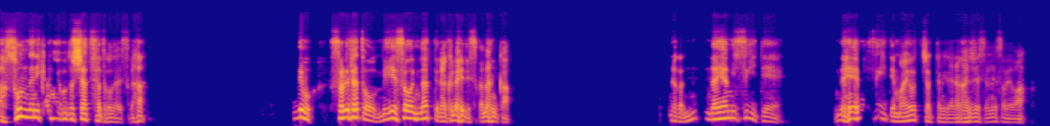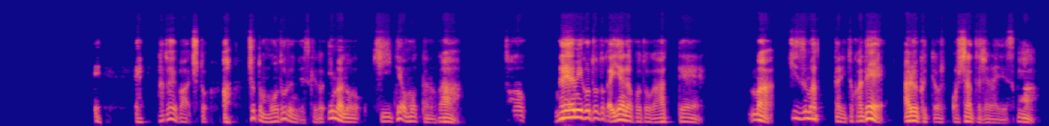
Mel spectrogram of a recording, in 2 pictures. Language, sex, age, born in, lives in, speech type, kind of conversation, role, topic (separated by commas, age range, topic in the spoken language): Japanese, male, 45-49, Japan, United States, conversation, podcast, host, 都会の公園で瞑想するにはどうすればいいですか？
